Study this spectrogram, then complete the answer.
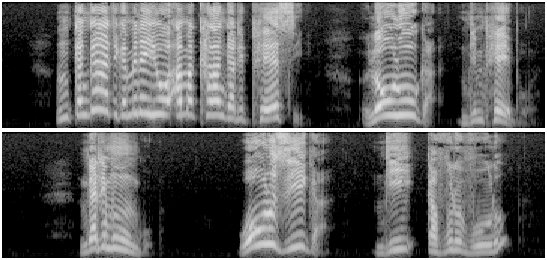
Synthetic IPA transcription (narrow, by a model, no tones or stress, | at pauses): ŋ̩kaŋɡatikamɛnɛiwɔʔamakʰalaŋɡat̬ipʰɛsḭ | lɔuluk̬a̰ | ndim̩pʰɛːpɔ | ŋɡatimuŋɡu | wɔuluzik̬a̰ | ndikavuluvuːlu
